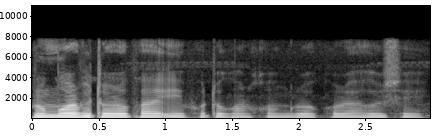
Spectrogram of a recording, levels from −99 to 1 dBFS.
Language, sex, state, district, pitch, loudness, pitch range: Assamese, male, Assam, Sonitpur, 170 Hz, -18 LUFS, 165-175 Hz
